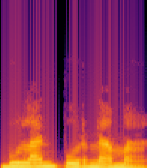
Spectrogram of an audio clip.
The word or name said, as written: bulan purnama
